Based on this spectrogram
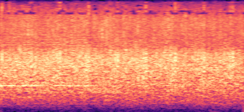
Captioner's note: applause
